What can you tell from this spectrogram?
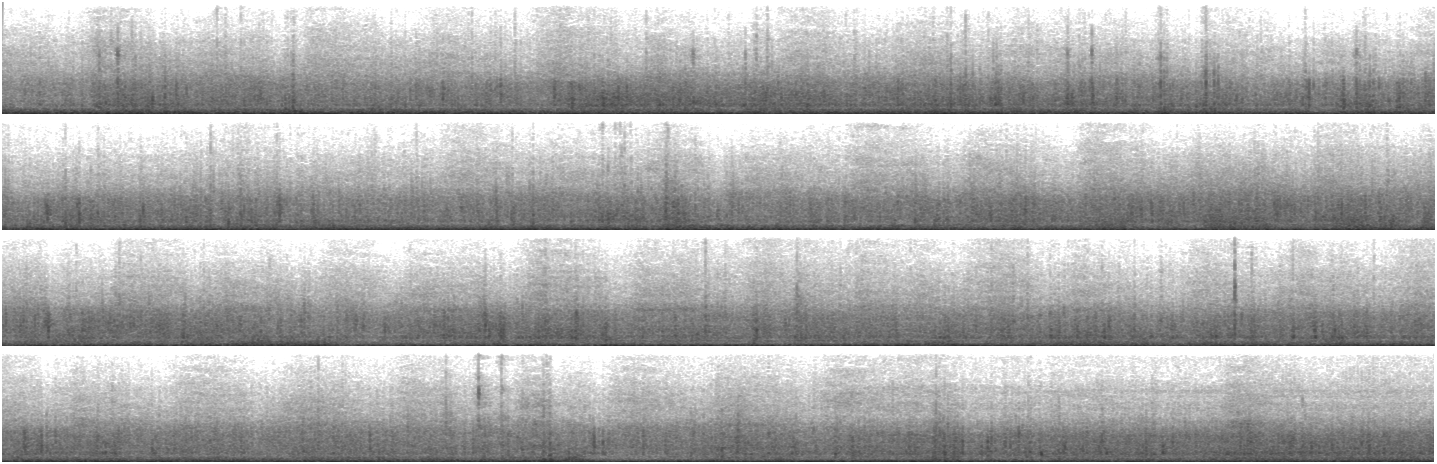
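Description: Wind buffeting a mountain bike rider's onboard camera microphone, a loud steady rumble. Over it runs a constant clatter of rattles and clicks from the bike jolting over rough trail.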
